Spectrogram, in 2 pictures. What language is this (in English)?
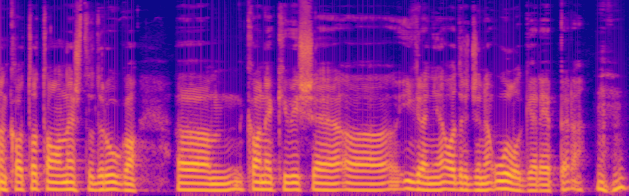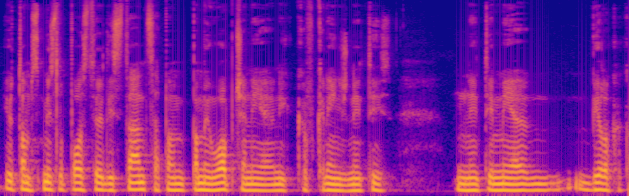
Croatian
